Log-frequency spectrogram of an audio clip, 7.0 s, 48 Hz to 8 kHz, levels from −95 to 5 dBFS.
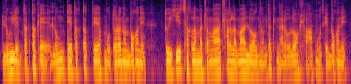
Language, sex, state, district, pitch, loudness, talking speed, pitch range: Mizo, male, Mizoram, Aizawl, 95 Hz, -16 LUFS, 305 wpm, 90-105 Hz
